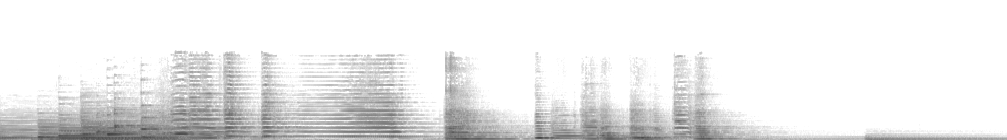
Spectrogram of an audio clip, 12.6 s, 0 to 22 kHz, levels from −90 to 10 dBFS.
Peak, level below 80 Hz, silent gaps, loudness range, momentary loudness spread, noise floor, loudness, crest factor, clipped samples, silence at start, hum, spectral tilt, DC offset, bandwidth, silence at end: -10 dBFS; -56 dBFS; none; 13 LU; 22 LU; -60 dBFS; -28 LUFS; 20 dB; under 0.1%; 0 s; none; -4.5 dB/octave; under 0.1%; 14 kHz; 0.5 s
